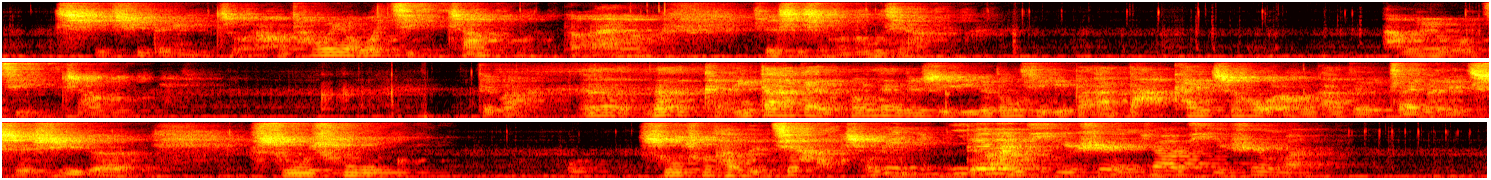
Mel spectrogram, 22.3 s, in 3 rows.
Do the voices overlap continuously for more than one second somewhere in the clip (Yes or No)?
No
